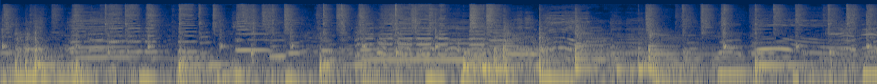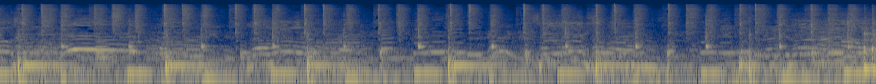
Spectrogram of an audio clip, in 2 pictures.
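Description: Live salsa-style Latin dance music: a repeating bass line and steady drum and percussion beat under a wavering melody line.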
